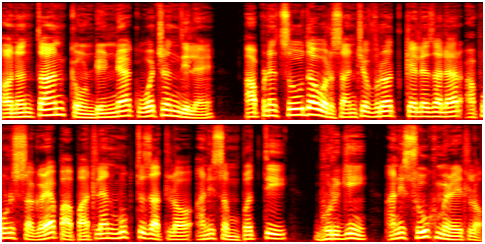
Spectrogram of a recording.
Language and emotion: Goan Konkani, neutral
